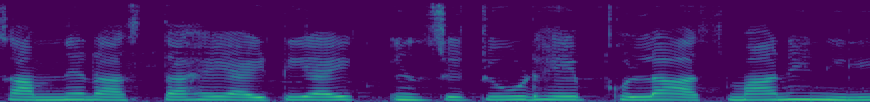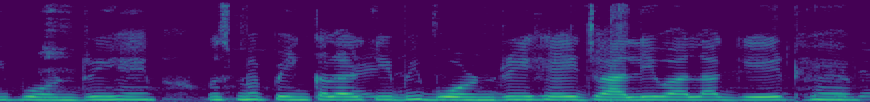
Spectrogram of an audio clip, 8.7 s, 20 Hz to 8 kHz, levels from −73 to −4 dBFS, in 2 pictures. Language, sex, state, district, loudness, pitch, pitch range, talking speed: Hindi, female, Bihar, Jahanabad, -31 LUFS, 235 Hz, 225-240 Hz, 160 wpm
